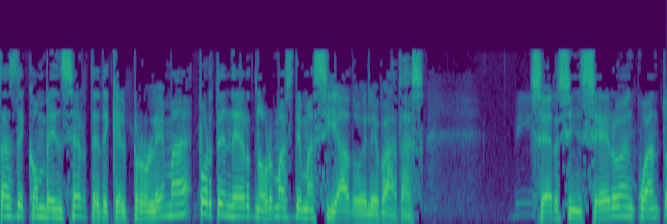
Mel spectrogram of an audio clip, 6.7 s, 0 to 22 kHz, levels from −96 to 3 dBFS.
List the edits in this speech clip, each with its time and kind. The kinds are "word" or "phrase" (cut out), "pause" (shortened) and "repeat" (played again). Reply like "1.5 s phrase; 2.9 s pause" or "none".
1.9 s phrase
